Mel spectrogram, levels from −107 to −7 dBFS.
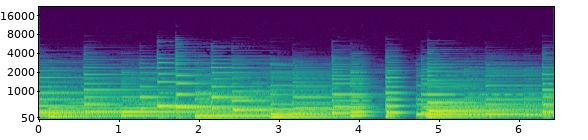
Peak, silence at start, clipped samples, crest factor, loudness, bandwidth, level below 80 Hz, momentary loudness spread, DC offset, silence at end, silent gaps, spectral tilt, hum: -2 dBFS; 0 s; under 0.1%; 16 dB; -19 LUFS; 4.3 kHz; -34 dBFS; 5 LU; under 0.1%; 0 s; none; -11.5 dB/octave; none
